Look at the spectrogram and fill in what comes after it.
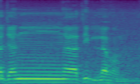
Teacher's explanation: تو دو زیر کی تنوین کا لام میں ادغام ہوا بلا غنہ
